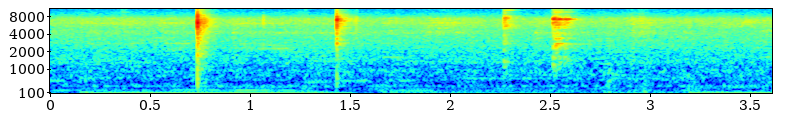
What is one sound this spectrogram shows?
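A spoon taps against an eggshell, cracking it.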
